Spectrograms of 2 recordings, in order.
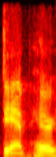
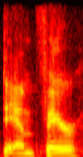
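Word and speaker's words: Damphair: Also, I do find it funny, like if you listen to the audiobook, how Roy Dotrice pronounces like damp hair. He calls him like damn fair half the time.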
